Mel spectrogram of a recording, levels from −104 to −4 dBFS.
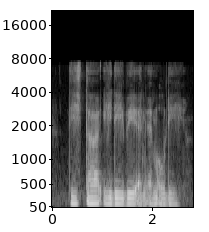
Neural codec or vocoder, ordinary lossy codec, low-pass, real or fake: none; none; 7.2 kHz; real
